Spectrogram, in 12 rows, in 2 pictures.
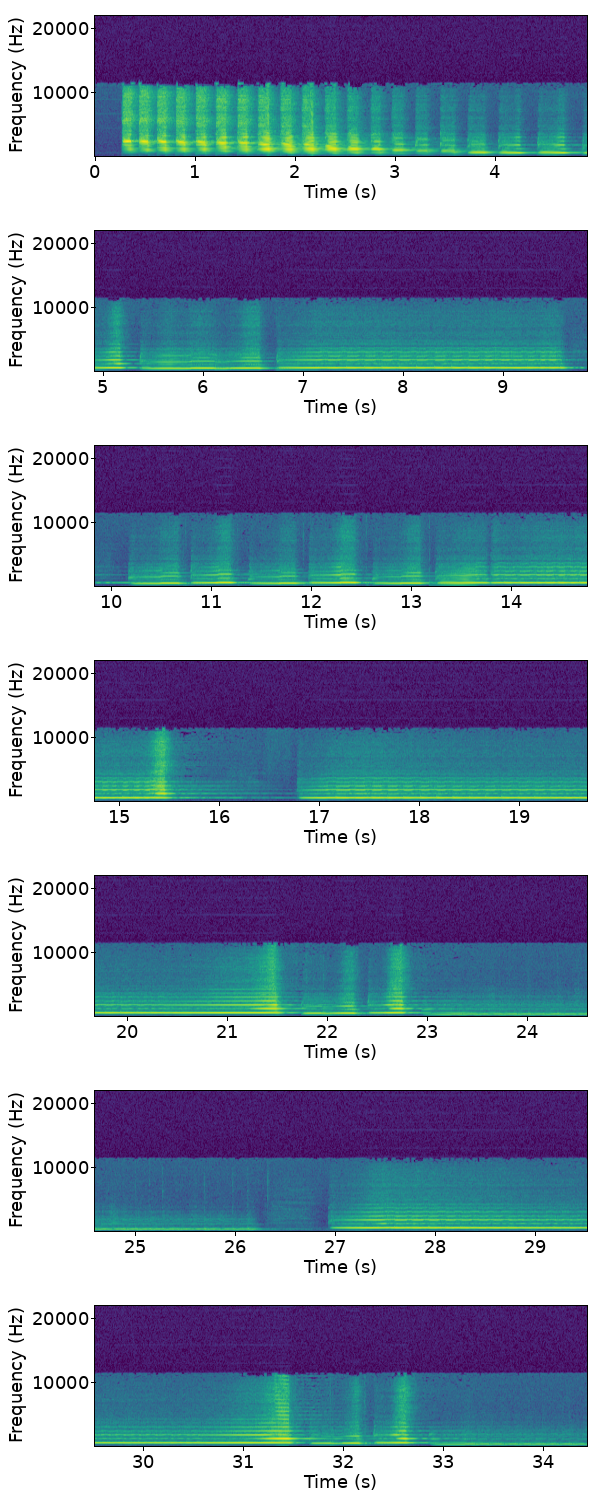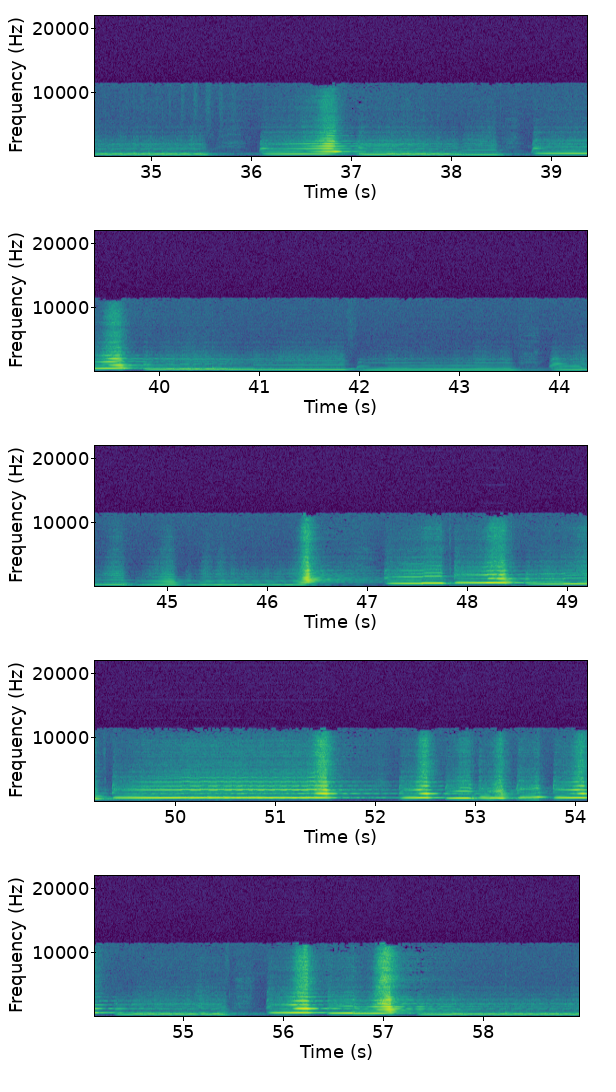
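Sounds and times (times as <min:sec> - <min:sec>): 
Slovak folk fujara flute: 0:00.0 - 0:58.9.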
